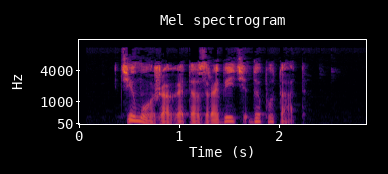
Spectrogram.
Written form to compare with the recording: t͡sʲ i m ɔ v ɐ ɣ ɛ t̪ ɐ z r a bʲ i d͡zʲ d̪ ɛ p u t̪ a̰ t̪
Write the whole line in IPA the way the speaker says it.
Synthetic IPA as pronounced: t͡sʲ i m ɔ ʐ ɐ ɣ ɛ t̪ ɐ z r a bʲ i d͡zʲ d̪ ɛ p u t̪ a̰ t̪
